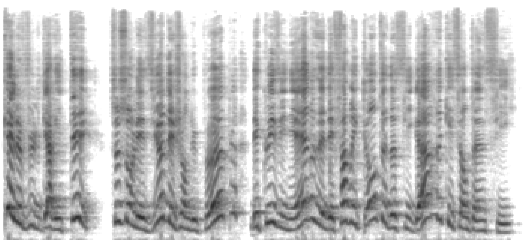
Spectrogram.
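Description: Brief: woman voicing a high, excitable young fashionable lady, exclamatory and prone to indignation, in a storybook reading. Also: unhurried. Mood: indignant. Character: young elegant Spanish lady, sentimental and vain. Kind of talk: audiobook reading.

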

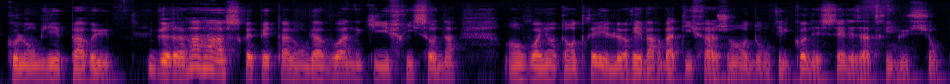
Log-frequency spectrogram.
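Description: Low-voiced man reading a classic novel. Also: measured pace, a little mellow. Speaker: audiobook narrator. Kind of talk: literary audiobook reading.

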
